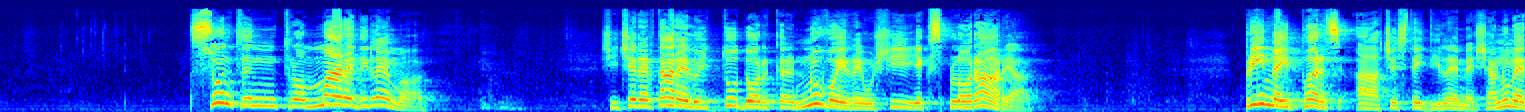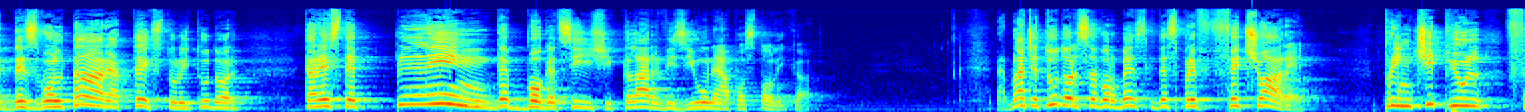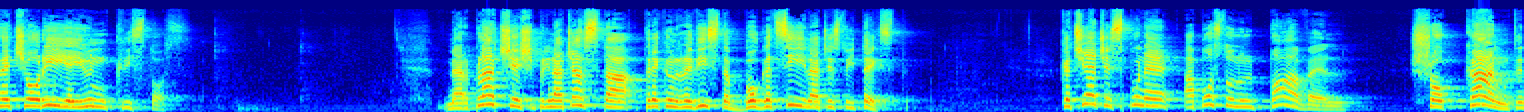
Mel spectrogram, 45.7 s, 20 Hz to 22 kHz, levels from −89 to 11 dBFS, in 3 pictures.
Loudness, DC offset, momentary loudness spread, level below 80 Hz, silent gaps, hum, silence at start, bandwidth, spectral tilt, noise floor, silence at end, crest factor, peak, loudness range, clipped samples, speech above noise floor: -15 LUFS; under 0.1%; 11 LU; -58 dBFS; none; none; 1.9 s; 16 kHz; -2 dB/octave; -65 dBFS; 0 s; 18 dB; 0 dBFS; 7 LU; under 0.1%; 49 dB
